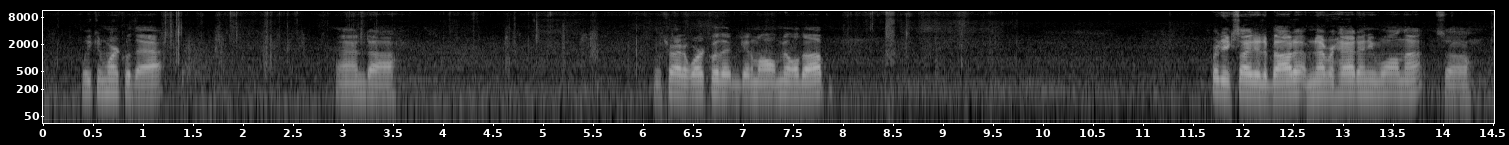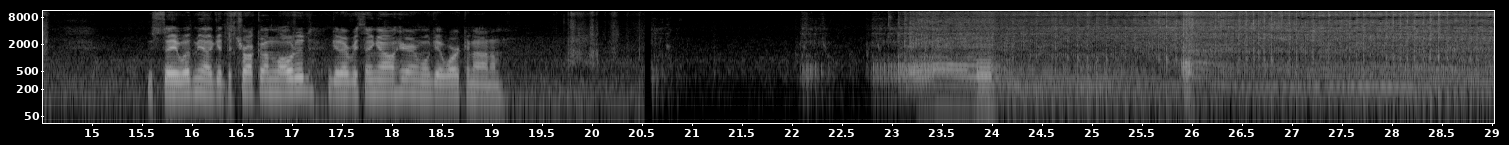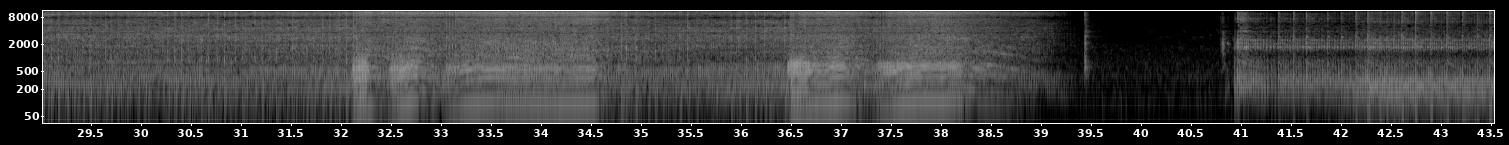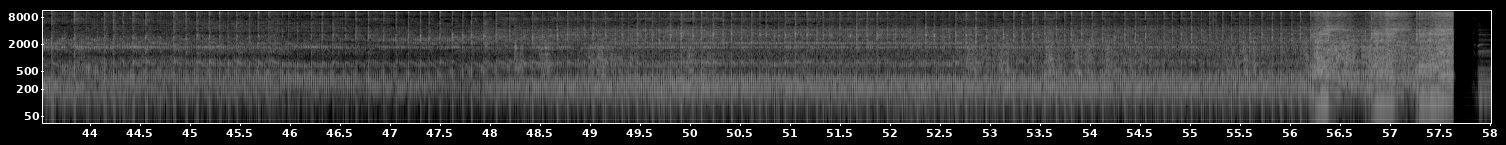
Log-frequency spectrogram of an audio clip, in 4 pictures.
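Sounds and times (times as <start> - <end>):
chainsaw revving: 22.0 - 39.4, 40.8 - 57.7.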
